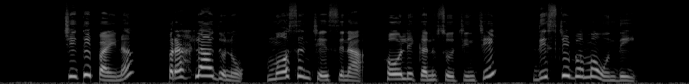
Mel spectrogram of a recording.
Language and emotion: Telugu, neutral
